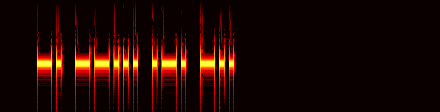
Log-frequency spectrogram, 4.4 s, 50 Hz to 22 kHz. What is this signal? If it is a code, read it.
Morse code, heard as a keyed tone, about 25 wpm, 700 Hz. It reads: N7RD
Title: Easy Call Signs - 25wpm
